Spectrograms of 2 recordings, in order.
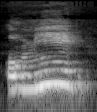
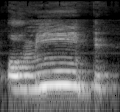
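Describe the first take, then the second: First: Said in the usual way. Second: امید drawn out slowly with a falling end; slowly modelling امید for young pupils; slow sounding out. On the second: Shown as a demonstration. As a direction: stretch امید so the opening او is heard. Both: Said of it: "بعدی رو ببینید".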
